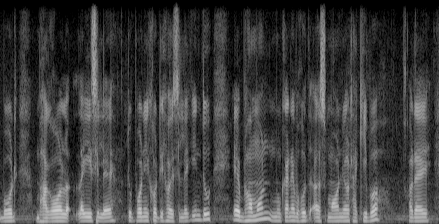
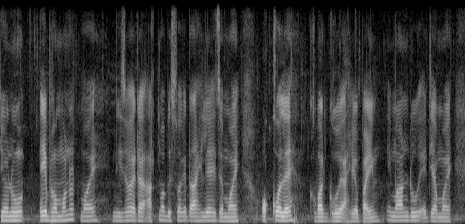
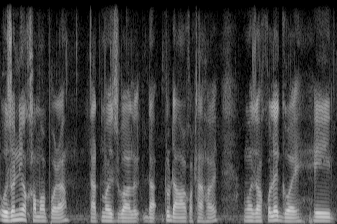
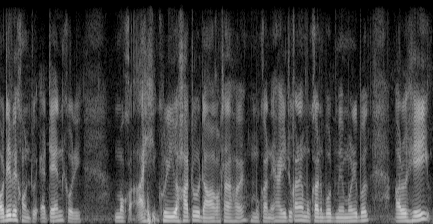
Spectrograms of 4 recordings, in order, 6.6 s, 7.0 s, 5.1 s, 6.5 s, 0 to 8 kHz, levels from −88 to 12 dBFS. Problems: constant background noise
